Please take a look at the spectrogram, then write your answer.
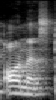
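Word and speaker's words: honest: Girl के बीच में ऑनेस्ट आएगा। और यहाँ पे एन इसलिए लगा क्योंकि यहाँ पे एच साइलेंट है और ऑनेस्ट स्टार्ट हो रहा है ओ से।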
